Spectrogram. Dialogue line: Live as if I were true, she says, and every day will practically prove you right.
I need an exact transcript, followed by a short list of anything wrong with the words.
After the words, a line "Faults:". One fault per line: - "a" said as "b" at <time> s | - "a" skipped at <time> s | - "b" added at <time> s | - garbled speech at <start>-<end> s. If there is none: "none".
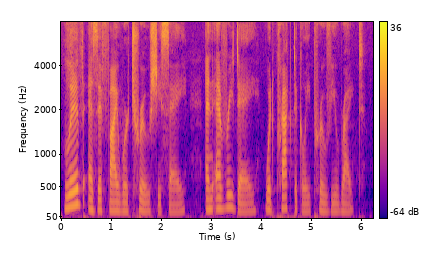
Live as if I were true, she say, and every day would practically prove you right.
Faults:
- "says" said as "say" at 2.0 s
- "will" said as "would" at 4.1 s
